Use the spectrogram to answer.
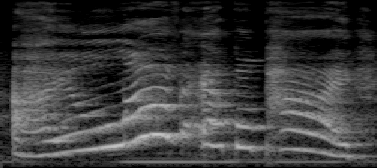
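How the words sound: It is said with lots of expression and feeling.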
